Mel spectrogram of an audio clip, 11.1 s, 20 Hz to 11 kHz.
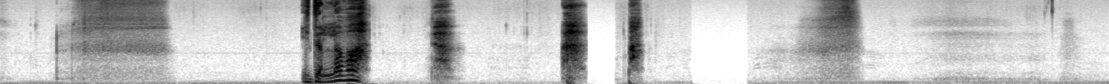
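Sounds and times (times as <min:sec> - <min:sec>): man calling out: 0:03.0 - 0:03.7.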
